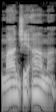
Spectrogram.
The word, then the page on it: Majii-Ama: Galindri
